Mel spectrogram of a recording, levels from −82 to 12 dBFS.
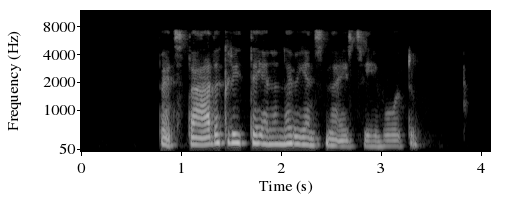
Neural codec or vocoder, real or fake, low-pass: codec, 16 kHz, 8 kbps, FunCodec, trained on LibriTTS, 25 frames a second; fake; 7.2 kHz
